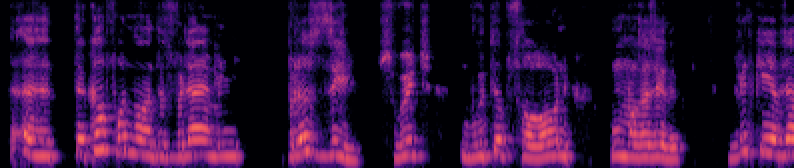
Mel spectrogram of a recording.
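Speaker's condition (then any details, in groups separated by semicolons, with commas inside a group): Cerebral palsy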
